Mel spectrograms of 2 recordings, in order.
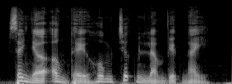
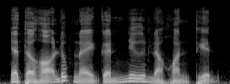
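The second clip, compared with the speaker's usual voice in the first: usual speaking voice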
